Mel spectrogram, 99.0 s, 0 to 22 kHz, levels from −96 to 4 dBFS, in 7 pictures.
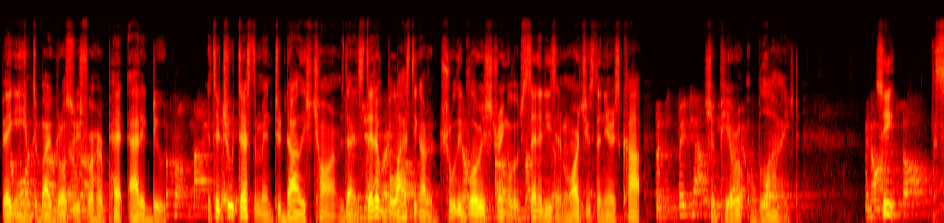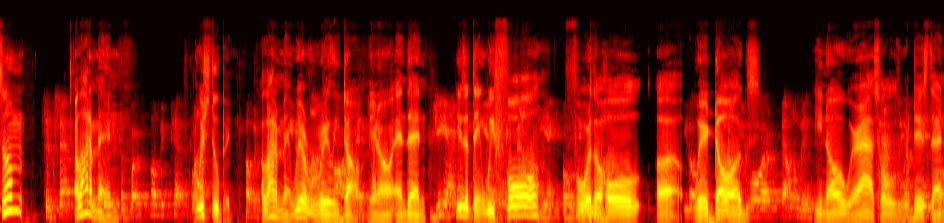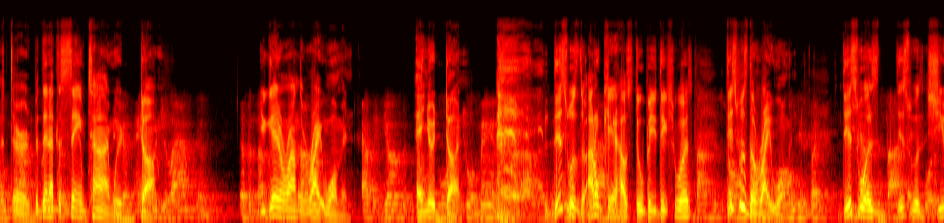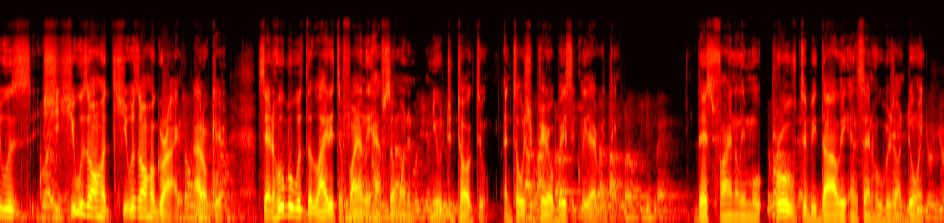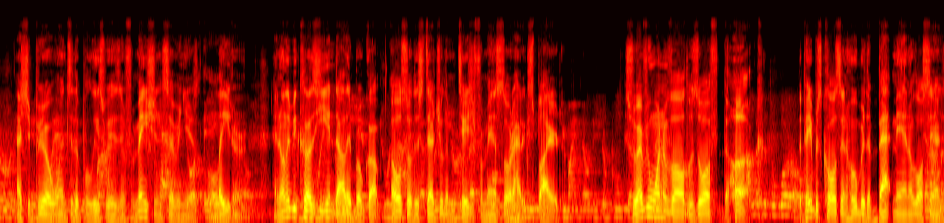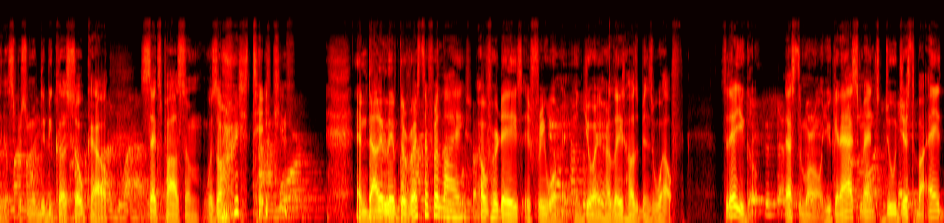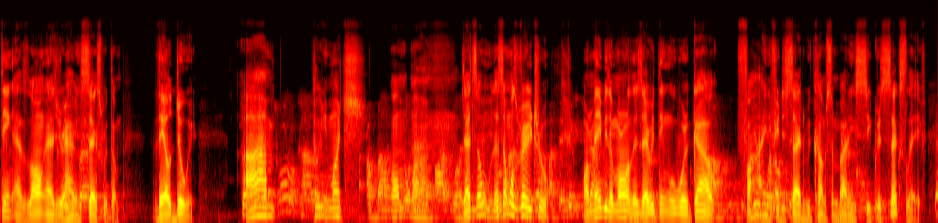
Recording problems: voice in the background; noticeable; throughout; 10 dB below the speech

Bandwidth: 14.5 kHz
